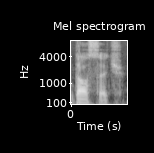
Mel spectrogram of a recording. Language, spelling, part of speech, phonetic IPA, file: Polish, dosyć, numeral / interjection, [ˈdɔsɨt͡ɕ], Pl-dosyć.ogg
